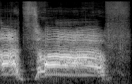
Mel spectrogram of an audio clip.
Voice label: Attack, Female; Warframe; Grineer Female; Battle Barks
